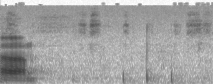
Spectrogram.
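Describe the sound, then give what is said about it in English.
Faint scratches of handwriting, a few short pen strokes, after a brief stretch of speech. “You know what? I'll just write that down so that you can kind of see that.”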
